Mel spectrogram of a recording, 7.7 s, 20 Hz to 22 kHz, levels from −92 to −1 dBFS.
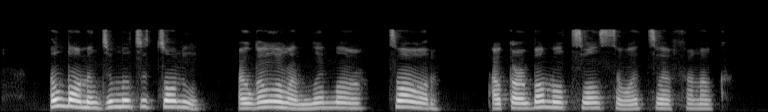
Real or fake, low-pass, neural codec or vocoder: fake; 7.2 kHz; autoencoder, 22.05 kHz, a latent of 192 numbers a frame, VITS, trained on one speaker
